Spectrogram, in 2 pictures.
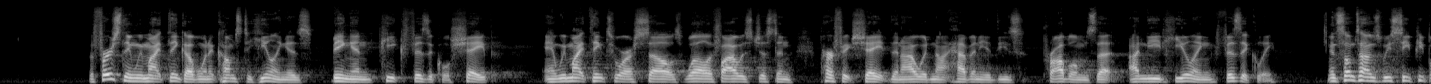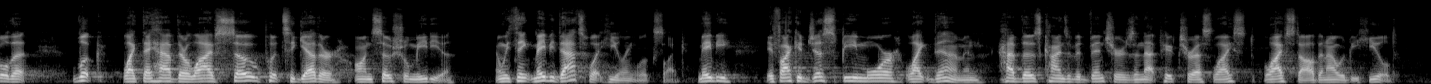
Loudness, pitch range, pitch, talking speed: -19 LUFS, 115-150 Hz, 135 Hz, 205 wpm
